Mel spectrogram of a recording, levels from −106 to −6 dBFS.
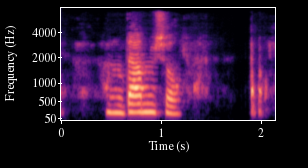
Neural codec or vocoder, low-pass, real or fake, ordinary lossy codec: codec, 16 kHz, 4.8 kbps, FACodec; 7.2 kHz; fake; MP3, 48 kbps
